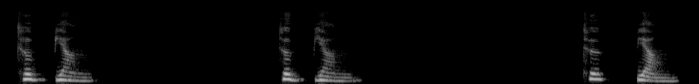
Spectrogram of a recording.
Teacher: That H after the B in the final word is aspirated, so we want to give it a little extra oomph.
